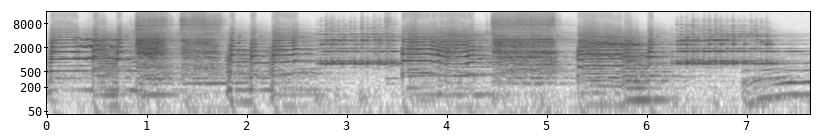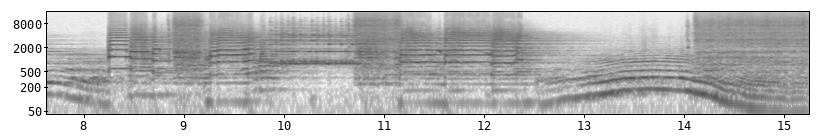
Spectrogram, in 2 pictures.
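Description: A clanging bell for round two of a bullfight rings repeatedly in a loud, busy burst, joined by several drawn-out, swooping moo-like calls from a cow; no one speaks.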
